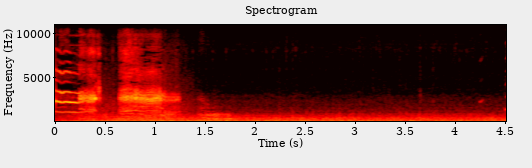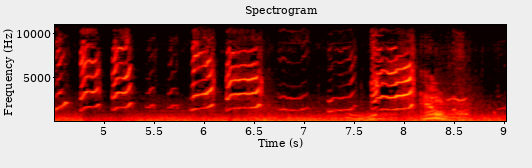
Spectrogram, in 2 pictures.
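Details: Pomeranian toy spitz puppies: two shrill squeals open, then a quiet pause, followed by a quick run of short, bouncing yips and whimpers over a steady background hum.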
